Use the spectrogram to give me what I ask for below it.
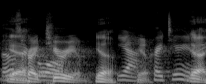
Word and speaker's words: criterium: but it's crazy there was a little local continuum like bike race here in town and that was cool create correct criterium yeah yeah criteria yeah i said it wrong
